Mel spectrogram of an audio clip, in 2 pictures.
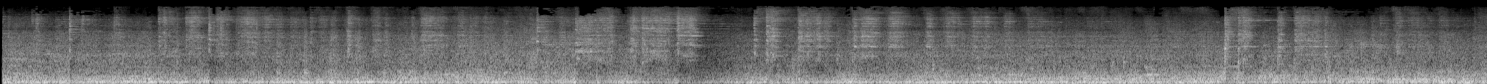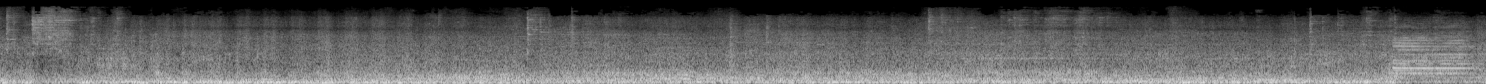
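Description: Double-stack intermodal container train rolling past close by, a steady rumble with the clickety-clack of wheels over the rail joints. About a second before the end, a short horn sounds from an approaching locomotive.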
